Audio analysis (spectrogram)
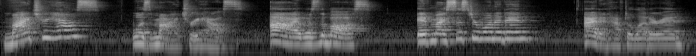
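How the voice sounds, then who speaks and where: An earnest young boy from a children's storybook, acted out by a woman, speaks emphatically, with pitch jumping around in a lively way. The room sounds echoey. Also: a little slow. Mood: bossy, defiant. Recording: echoey room with faint background noise.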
